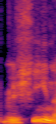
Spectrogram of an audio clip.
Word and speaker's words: Visina: Visina.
